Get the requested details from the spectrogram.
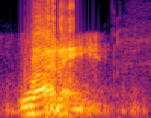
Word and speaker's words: Lenny: Lenny. – Lenny. Do you spell it with a L-E-N-N-I or L-E-N-N-Y? – A Y.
